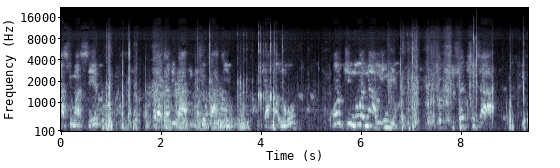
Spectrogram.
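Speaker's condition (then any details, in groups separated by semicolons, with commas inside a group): No condition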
